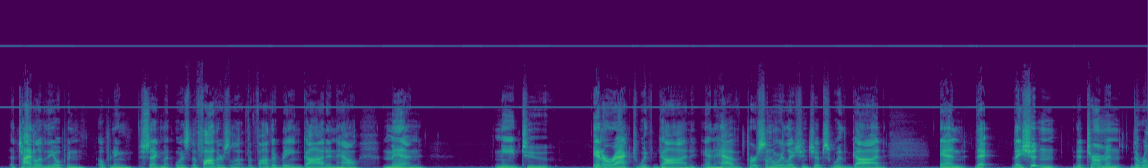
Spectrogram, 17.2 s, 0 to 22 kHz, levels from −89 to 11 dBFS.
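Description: Throughout the speech runs a USB whine, a steady fixed-pitch tone at 8 kHz, roughly 30 dB below the signal, from USB microframe current leaking through power or ground. A spectrogram shows an unbroken horizontal line at 8 kHz beneath the speech.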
